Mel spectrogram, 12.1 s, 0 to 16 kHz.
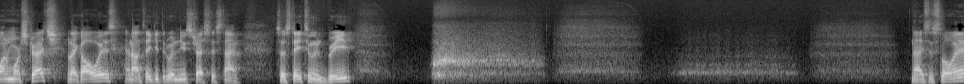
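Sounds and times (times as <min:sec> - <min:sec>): man breathing deeply: 0:03.0 - 0:03.4, 0:04.4 - 0:11.4.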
